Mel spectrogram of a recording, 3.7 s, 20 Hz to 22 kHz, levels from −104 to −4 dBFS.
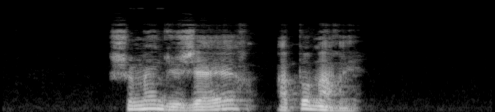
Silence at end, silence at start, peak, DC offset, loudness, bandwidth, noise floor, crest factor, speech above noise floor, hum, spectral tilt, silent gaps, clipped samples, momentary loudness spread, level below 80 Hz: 1.05 s; 0.85 s; -12 dBFS; under 0.1%; -28 LUFS; 9.2 kHz; -88 dBFS; 18 dB; 61 dB; none; -6.5 dB/octave; none; under 0.1%; 13 LU; -56 dBFS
